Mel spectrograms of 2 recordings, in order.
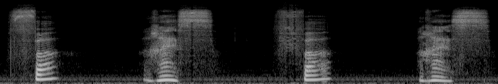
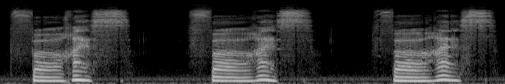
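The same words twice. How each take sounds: First: "F" e "res" separados por pausa; f and res separate. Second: "F" e "res" colados quase numa sílaba; f res merged. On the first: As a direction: diga "F", pause, depois "res". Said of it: "we break it down". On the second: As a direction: junte "F" a "res" sem pausa. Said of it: "now we try to merge them". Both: Shown as a demonstration.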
